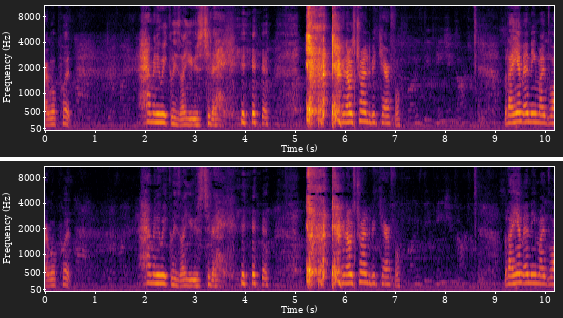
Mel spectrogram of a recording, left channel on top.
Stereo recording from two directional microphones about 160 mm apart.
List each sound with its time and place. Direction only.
0.0 s speech: 20° left (ahead or behind)
1.9 s speech: 10° left (ahead or behind)
9.1 s speech: 5° left (ahead or behind)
